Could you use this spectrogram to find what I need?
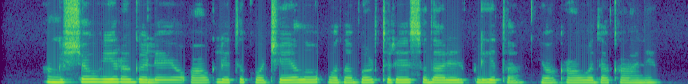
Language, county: Lithuanian, Marijampolė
